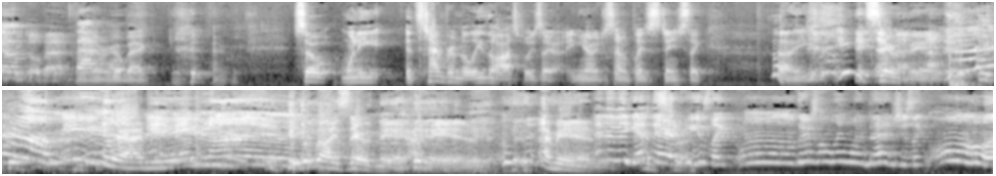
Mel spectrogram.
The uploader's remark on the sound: SORRY in advance for the audio quality!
